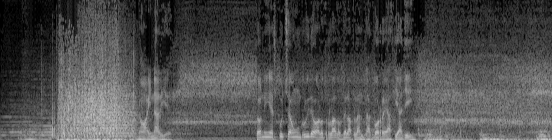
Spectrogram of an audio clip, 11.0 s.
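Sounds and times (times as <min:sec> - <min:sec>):
burst of automatic gunfire: 0:01.1 - 0:02.8
low hum: 0:01.2 - 0:11.0
speech: 0:02.8 - 0:03.8, 0:05.1 - 0:09.0.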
